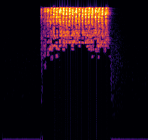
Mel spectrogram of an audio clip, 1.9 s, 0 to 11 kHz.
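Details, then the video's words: Geomeun-te-baejjangi katydid, a Korean species, recorded in 2020 by the National Institute of Biological Resources: one high, rasping pulsed buzz lasting just under a second, about twenty quick ticks fused together, with no other sounds. "검은테베짱이, 여러번 듣기, 곤충소리"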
